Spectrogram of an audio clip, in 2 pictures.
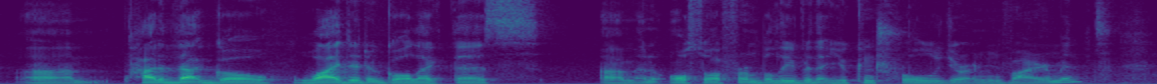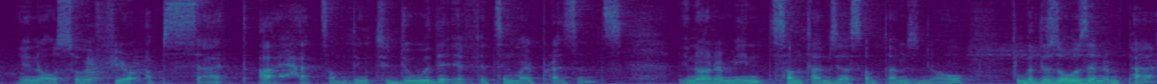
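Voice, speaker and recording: A man talks at a fairly quick pace with a Canadian accent. His voice is somewhat breathy and medium in pitch, with fairly even intonation. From Ottawa, Canada. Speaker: entrepreneur, construction company CEO. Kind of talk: interview.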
